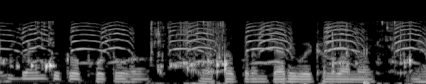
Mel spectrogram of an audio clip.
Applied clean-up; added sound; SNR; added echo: classical method spectral subtraction.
